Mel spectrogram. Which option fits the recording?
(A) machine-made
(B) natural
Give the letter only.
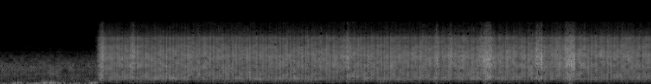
A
